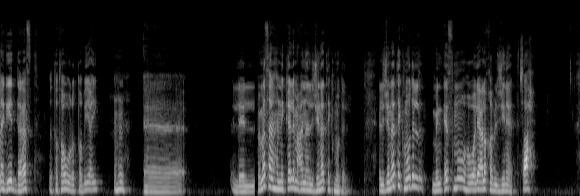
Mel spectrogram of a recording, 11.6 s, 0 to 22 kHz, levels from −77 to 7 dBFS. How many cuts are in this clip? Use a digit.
1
